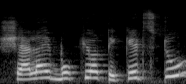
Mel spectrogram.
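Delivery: rising pitch, climbing up on "too". Explaining question intonation, saying an example question with a rising question intonation. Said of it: "the tone has risen up".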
